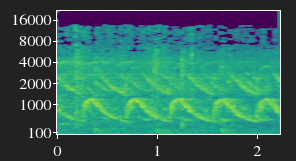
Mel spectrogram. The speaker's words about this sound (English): Yeah, they pulled, like, the store alarm on her.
